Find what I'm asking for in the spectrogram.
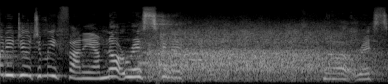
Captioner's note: audience laughing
